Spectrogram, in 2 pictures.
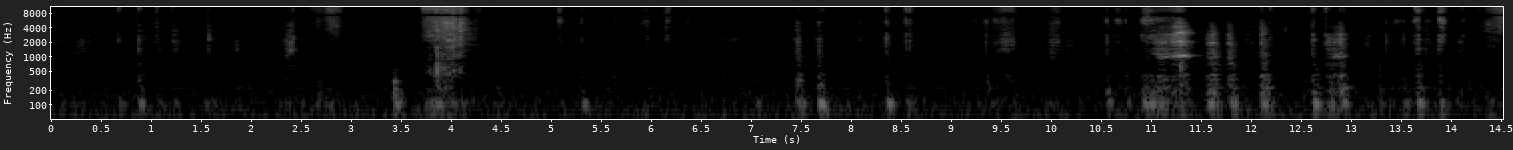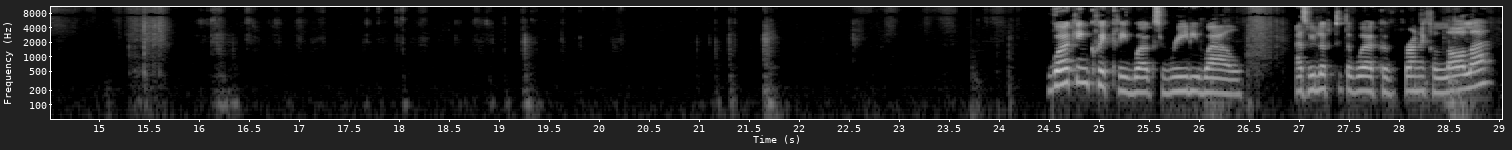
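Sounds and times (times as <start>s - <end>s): twig scratching and tapping on paper: 15.4s - 20.2s.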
